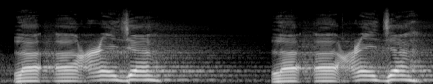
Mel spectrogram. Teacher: huruf ain yang ini sifatnya lebih dalam, lebih ke dalam. La aja, la aja, pendek semua.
